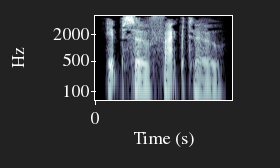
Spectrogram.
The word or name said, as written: ipso facto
